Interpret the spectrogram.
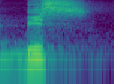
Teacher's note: با کے نیچے کسرہ ہے، لیکن اس کو معروف پڑھنا ہے۔ بسا اوقات توجہ نہیں ہوتی جس کی وجہ سے مجہول ہو جاتا ہے۔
